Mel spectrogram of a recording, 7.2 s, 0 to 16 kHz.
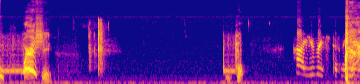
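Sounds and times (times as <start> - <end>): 
telephone ringing heard through a phone line: 0.0 - 0.6, 4.4 - 4.8
speech: 0.0 - 1.1, 6.1 - 7.1.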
